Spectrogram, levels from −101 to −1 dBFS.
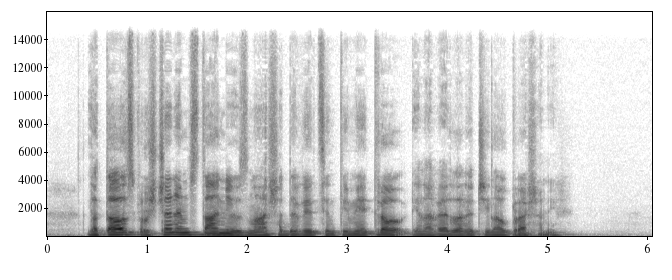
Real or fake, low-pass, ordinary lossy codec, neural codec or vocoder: fake; 14.4 kHz; none; codec, 32 kHz, 1.9 kbps, SNAC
